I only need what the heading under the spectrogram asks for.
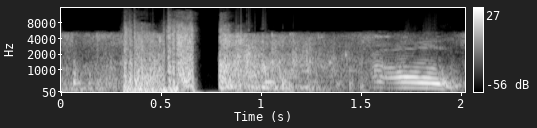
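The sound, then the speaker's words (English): A man kicking a front door at 2 a.m. on a Monday, recorded by a Ring doorbell camera: two loud, heavy crashing bangs in quick succession, followed by rough noisy rattling and a short voiced cry near the end. “He's convinced the only reason the pair ran off is because when the one on the left was kicking the front door, he shot himself in the thigh with a gun in his pocket.”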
